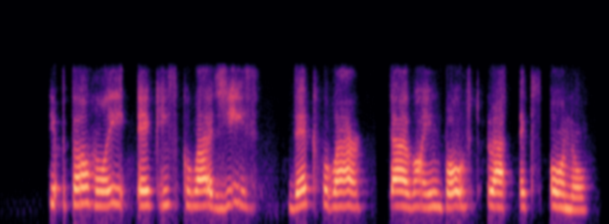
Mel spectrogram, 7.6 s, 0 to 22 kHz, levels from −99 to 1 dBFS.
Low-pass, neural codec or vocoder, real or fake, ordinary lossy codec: 7.2 kHz; codec, 16 kHz, 0.5 kbps, FunCodec, trained on LibriTTS, 25 frames a second; fake; Opus, 16 kbps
